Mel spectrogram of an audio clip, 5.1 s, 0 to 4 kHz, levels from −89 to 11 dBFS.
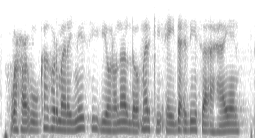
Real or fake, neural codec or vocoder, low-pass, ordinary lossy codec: fake; codec, 16 kHz, 4 kbps, X-Codec, HuBERT features, trained on LibriSpeech; 3.6 kHz; AAC, 24 kbps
